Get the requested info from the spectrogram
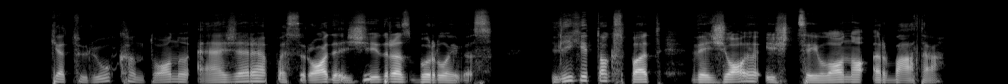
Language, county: Lithuanian, Vilnius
